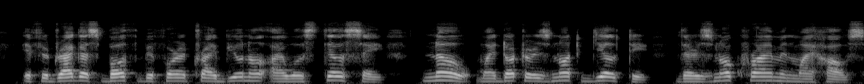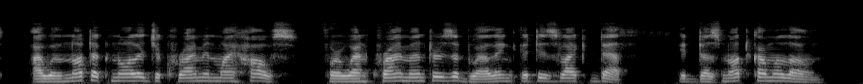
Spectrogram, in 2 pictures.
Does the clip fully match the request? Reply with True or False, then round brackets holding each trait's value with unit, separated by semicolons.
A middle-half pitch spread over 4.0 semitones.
False (3.7 semitones)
